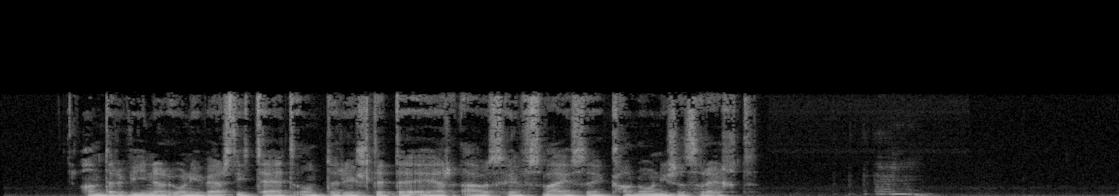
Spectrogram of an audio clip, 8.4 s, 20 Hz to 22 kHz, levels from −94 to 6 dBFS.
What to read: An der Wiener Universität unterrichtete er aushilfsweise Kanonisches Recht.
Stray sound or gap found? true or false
true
